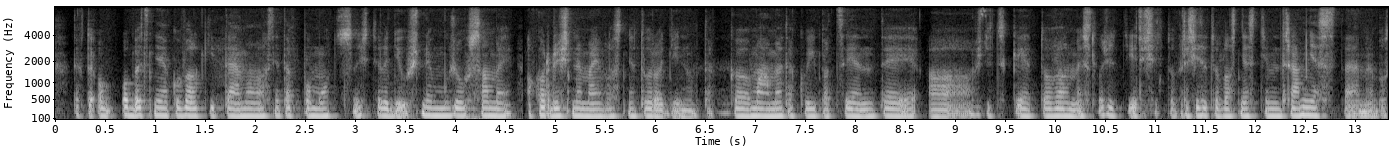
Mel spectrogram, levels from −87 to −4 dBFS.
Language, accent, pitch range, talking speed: Czech, native, 145-160 Hz, 190 wpm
